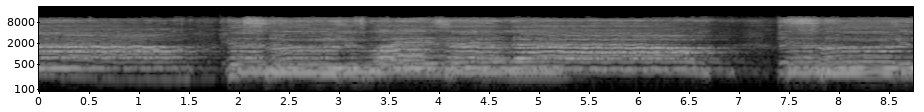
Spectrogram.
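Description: Unaccompanied vocal group singing the song in close harmony, holding sustained chords with vibrato. There are two short breaks between phrases, just before two seconds in and near the end.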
